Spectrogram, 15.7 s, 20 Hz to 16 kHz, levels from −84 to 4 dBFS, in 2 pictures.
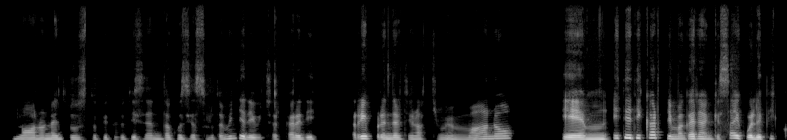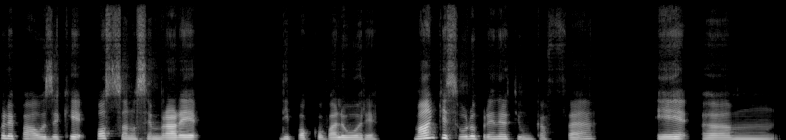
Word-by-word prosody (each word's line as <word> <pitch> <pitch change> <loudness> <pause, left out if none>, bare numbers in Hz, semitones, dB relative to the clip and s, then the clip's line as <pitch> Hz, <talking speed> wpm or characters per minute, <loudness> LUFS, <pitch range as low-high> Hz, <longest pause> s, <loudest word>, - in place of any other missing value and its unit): No, 190 -1 -5
non 185 0 -4
è 180 - -1
giusto 175 0 -13
che 185 - -14
tu 185 0 -19
ti 190 - -10
senta 190 0 -10
così, 190 0 -11
assolutamente 195 +7 -5
devi 170 -5 -4
cercare 175 +2 -5
di 180 +1 -6 0.3
riprenderti 200 -7 0
un 180 - -6
attimo 180 -1 -12
in 180 -2 -8
mano, 240 +10 -6 0.4
ehm, 185 -3 +6
e 280 - -4
dedicarti 320 -1 +1
magari 225 +1 +1
anche, 205 -2 -3
sai, 285 +8 0
a - - -6
quelle 195 +1 +4
piccole 245 +4 -2
pause 215 -2 -2
che 220 0 -1
possano 260 -7 -2
sembrare 200 -1 +5 0.7
di 205 +1 -7
poco 200 0 -4
valore, 190 -1 +1 0.3
ma 255 +4 +8
anche 315 -1 +6
solo 235 +2 +1
prenderti 225 0 -3
un 195 -1 -8
caffè 195 +3 -7 0.6
e, 215 +1 +2
uhm, 185 -2 -3
195 Hz, 160 wpm, -24 LUFS, 185-225 Hz, 0.7 s, ma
